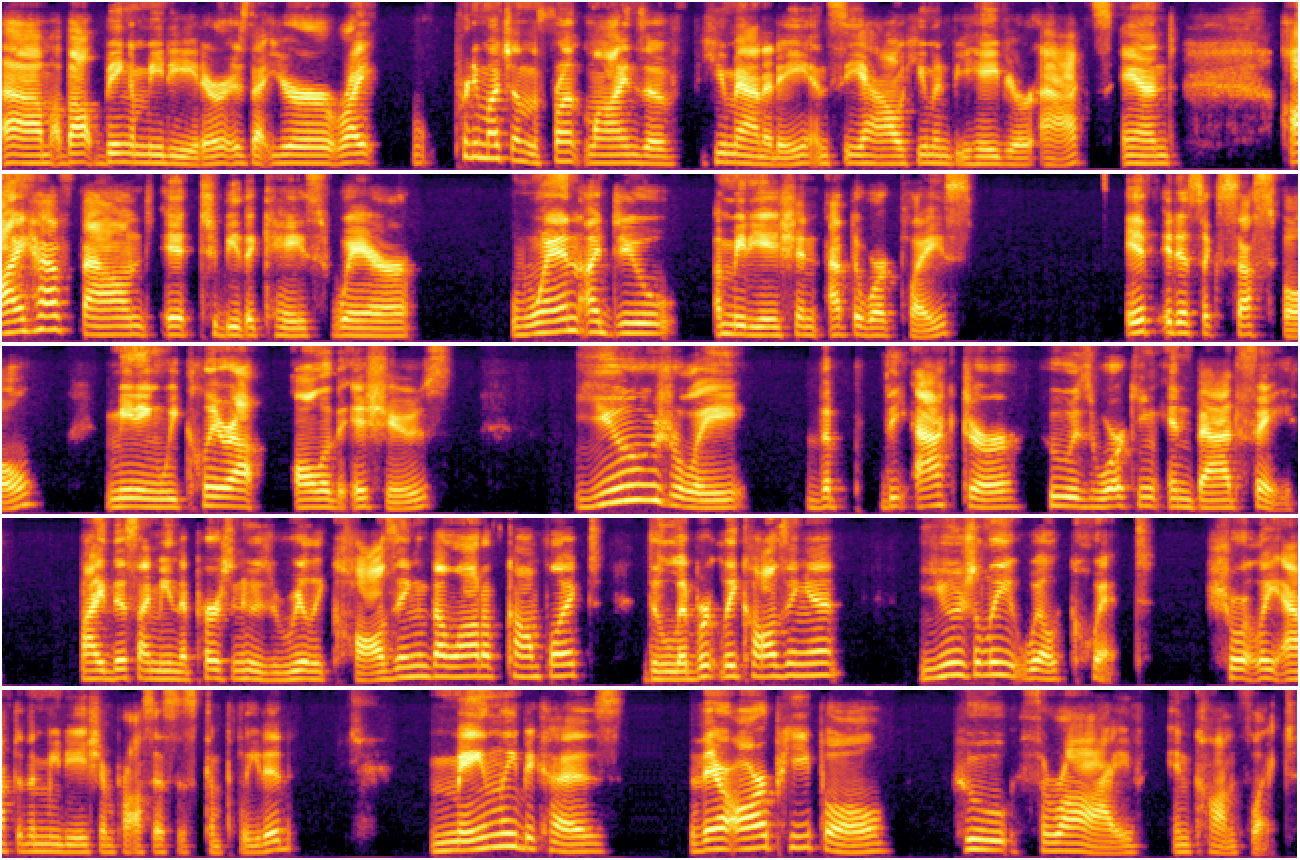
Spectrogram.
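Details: Adult speaker; ordinary speech.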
